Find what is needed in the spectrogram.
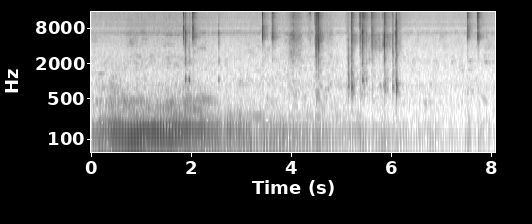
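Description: A low, steady hum that fades away over the first three seconds, then a string of short, irregular clicks, like a computer mouse and keyboard being worked.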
